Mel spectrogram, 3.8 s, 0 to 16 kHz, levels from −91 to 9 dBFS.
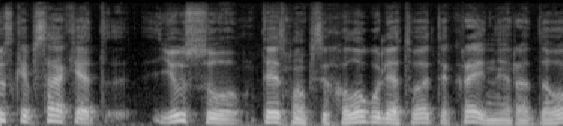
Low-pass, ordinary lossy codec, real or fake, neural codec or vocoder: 14.4 kHz; MP3, 96 kbps; real; none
